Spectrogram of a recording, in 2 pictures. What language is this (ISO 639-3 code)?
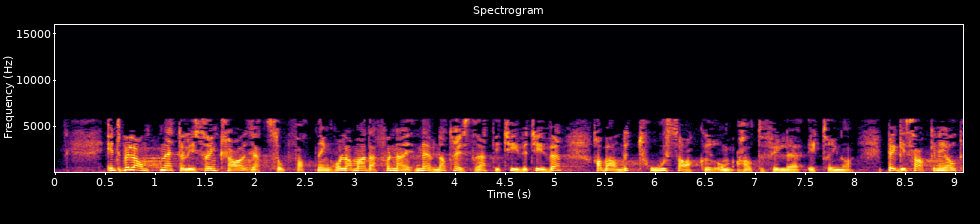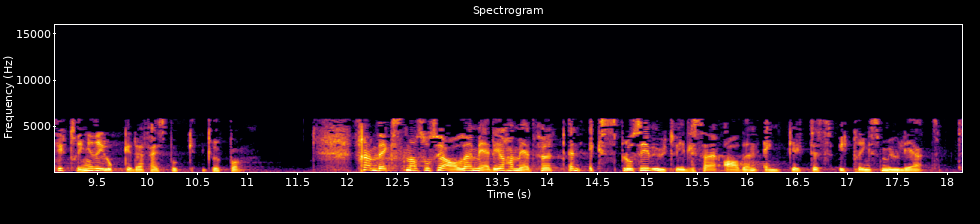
nob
